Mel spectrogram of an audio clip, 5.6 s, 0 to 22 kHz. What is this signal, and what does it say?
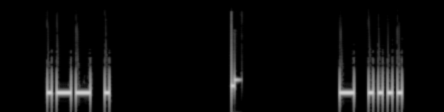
Morse code, heard as a keyed tone, about 20 wpm, 700 Hz. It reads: WE TH
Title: Top Two Letter Combinations in Words 20wpm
